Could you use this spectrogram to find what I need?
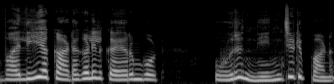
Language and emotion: Malayalam, fearful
